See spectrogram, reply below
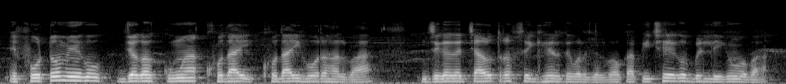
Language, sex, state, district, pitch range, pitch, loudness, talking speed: Hindi, male, Bihar, East Champaran, 125-150 Hz, 135 Hz, -17 LUFS, 220 wpm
